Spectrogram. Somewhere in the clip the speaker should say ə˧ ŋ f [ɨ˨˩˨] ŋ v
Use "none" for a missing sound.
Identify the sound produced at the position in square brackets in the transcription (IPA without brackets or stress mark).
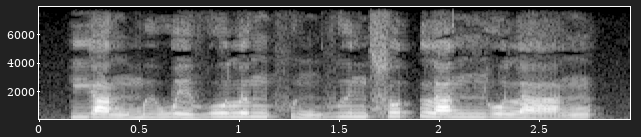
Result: ɨ˨˩˨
